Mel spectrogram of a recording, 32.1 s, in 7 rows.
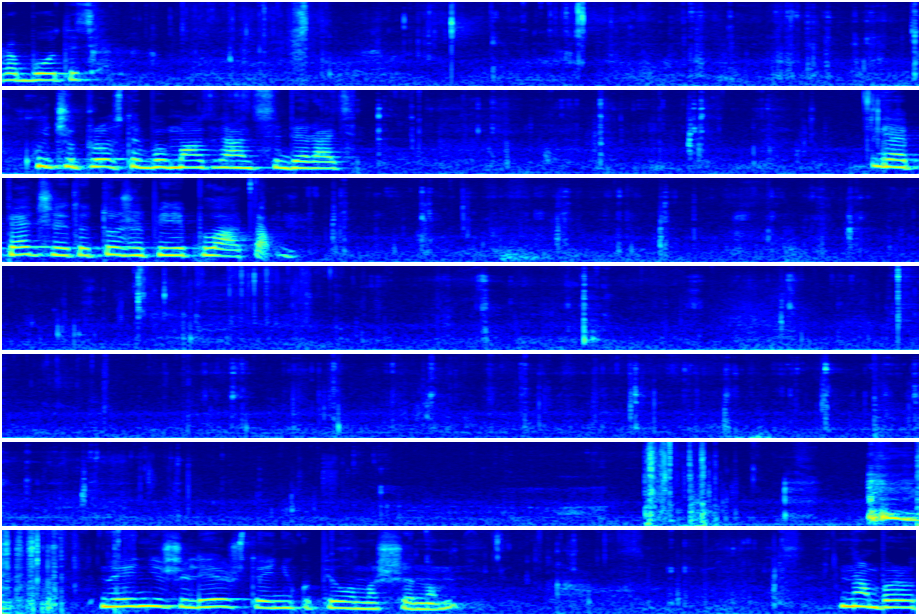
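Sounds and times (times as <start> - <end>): person biting and chewing crusty bread: 0.6 - 4.7, 6.4 - 8.8, 10.6 - 25.0, 29.8 - 31.7.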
